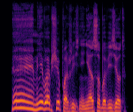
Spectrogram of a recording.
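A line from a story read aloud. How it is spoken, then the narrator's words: Sigh. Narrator (Russian): вздохнул он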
